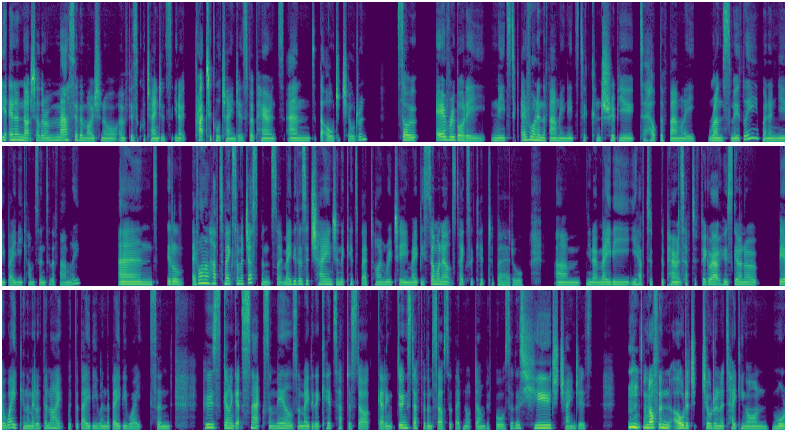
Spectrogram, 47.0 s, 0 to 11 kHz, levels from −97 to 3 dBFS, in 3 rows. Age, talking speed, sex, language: 30-49, 180 wpm, female, English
